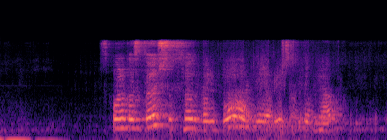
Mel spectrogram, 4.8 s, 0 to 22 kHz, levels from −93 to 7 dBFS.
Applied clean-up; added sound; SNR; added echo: neural separator model SepFormer DNS4.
